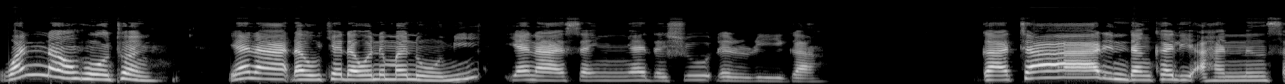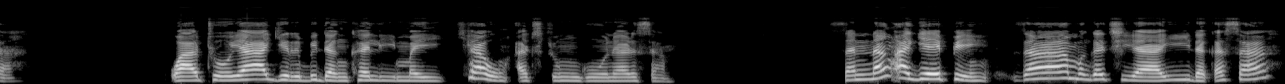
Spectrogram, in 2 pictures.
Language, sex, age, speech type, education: Hausa, female, 30-45, spontaneous, secondary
